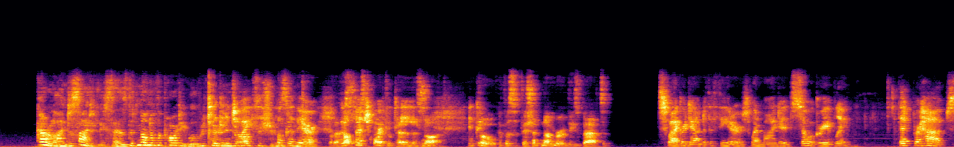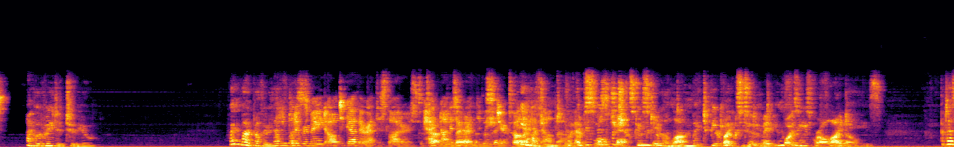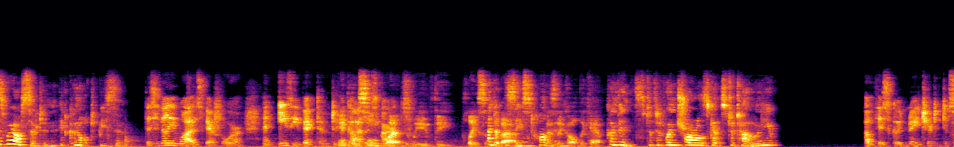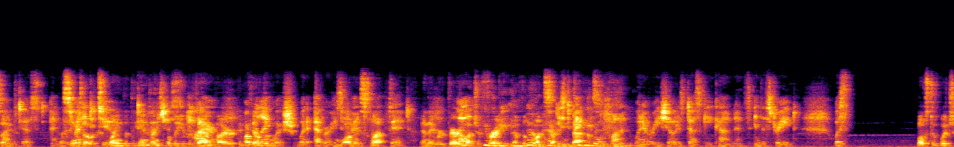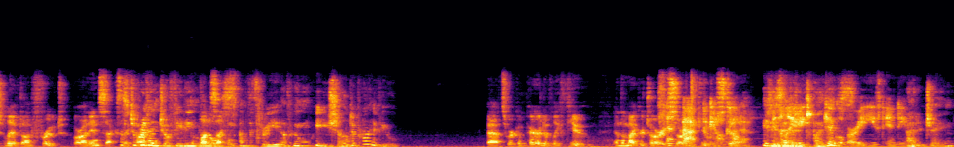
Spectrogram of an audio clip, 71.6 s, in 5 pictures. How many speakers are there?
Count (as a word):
three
